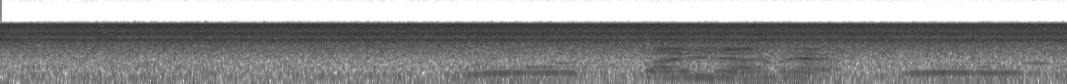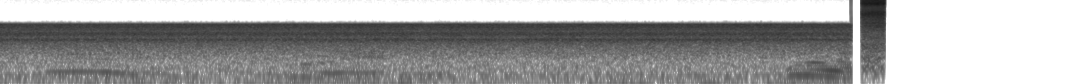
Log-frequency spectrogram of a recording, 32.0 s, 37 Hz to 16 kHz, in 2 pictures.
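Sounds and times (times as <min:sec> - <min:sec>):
waterfall roar: 0:00.0 - 0:29.3
low rumble: 0:05.6 - 0:23.2, 0:27.1 - 0:29.3.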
